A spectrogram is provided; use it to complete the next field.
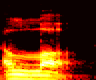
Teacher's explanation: اللہ کے نام سے پہلے زبر ہے، پر کر کے پڑھیں گے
